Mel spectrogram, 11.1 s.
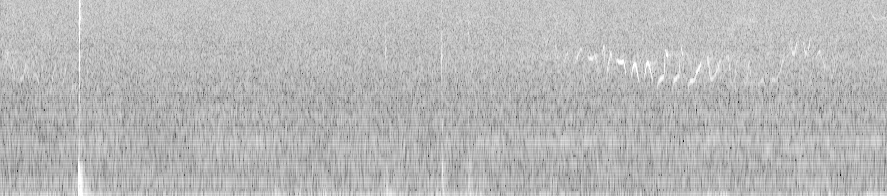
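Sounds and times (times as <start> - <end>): faint steady hum: 0.0 - 11.0
songbird twittering: 6.9 - 10.5.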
